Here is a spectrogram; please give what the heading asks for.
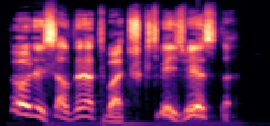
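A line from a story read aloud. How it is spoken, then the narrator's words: Old man's weak voice. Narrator (Russian): ответил слабым голосом старик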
